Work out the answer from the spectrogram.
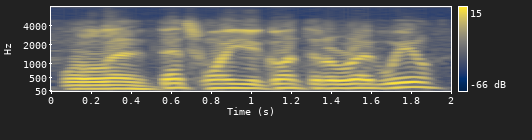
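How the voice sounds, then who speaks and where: An actor playing a slangy, chatty, worried sidekick in a 1950s radio detective drama. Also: male voice, medium pitch, steady tone, a little fast, dull audio, natural voice. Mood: wry concern. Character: wisecracking, worried male sidekick. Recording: slightly noisy old radio broadcast tape.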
